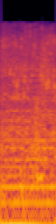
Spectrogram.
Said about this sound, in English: The filter pump is higher than the level of the tank to create a waterfall effect to break the surface tension of the water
